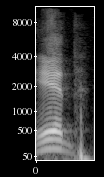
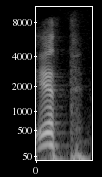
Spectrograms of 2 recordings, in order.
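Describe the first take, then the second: First: The final sound is a soft d-like sound. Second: The final sound is a breathy t-like sound. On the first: "প্রথমে দ দিয়ে করি" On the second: "এবার থ দিয়ে পড়বো"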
